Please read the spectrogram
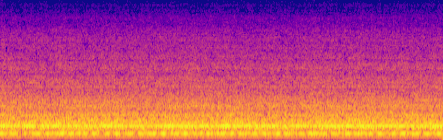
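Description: Steady low mechanical hum with an even hiss, like a running fan or motor, with no distinct strokes or clicks.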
